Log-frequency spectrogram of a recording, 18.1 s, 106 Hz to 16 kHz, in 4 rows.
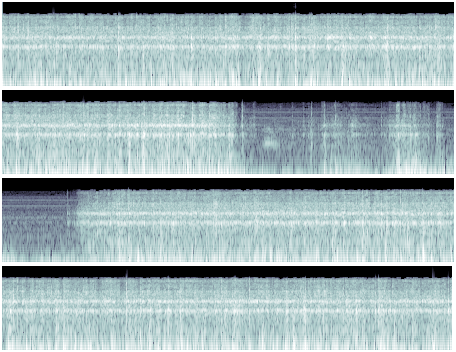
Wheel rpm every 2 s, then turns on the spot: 120, 120, 120, 40, 20, 110, 120, 120, 110.
6-8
